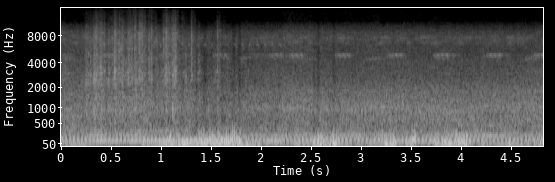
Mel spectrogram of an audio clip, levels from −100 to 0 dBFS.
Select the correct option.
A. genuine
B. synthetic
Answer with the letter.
A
